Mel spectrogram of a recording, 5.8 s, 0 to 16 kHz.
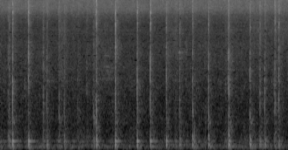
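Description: Long fingernails tap rapidly on the top of a small, closed, black textured leather zippered manicure pouch held flat in one palm. The result is a quick, uneven run of short, dull taps with a soft, low body around 230 Hz, each dying away almost at once, with very little high-end click.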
